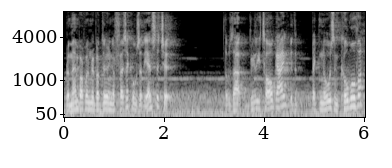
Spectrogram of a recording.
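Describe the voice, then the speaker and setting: An actor playing a curious, cheeky astronaut explorer, informal and wry, in a sci-fi audio drama. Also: male voice, on the high side, animated, brisk, close to an everyday voice. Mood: wry, joking. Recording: music behind the voice. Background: music.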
